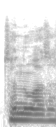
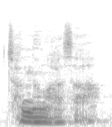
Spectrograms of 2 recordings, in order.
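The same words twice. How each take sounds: First: It is rattled off quickly. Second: It is said deliberately slowly.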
